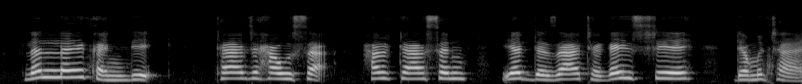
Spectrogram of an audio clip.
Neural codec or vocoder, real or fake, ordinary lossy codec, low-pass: vocoder, 44.1 kHz, 128 mel bands, Pupu-Vocoder; fake; none; 9.9 kHz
